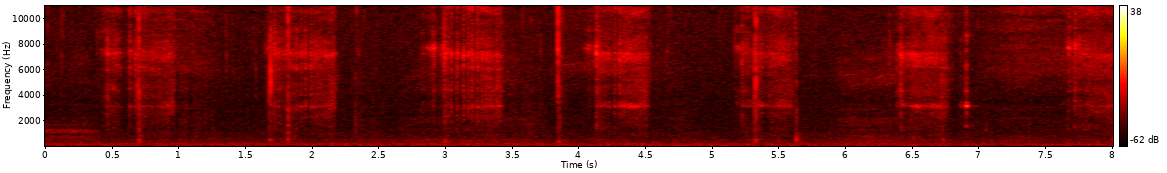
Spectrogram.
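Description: Small turning knife paring thin strips off a raw potato: a series of faint, short slicing scrapes at an irregular pace of roughly one a second.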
